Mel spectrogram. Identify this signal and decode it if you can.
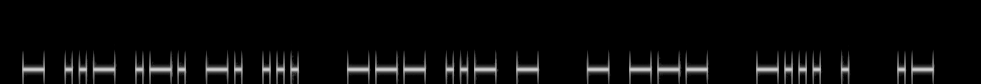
Morse code, heard as a keyed tone, about 17 wpm, 700 Hz. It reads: TURNS OUT TO BE A
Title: Sets of 5 Words Encore 17wpm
